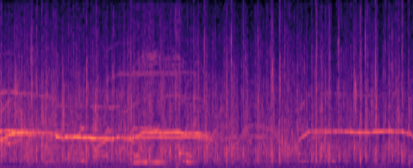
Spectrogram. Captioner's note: they applaud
